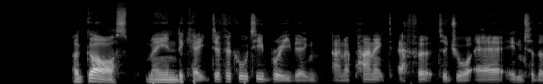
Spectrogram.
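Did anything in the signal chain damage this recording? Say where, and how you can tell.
Yes. Three tiny freezes interrupt the speech at 1.53, 2.44 and 4.11 s, each a flat hold lasting about 5, 5 and 11 ms, with no audible click on entry and a soft resumption. This is an underrun with held sample at the driver or buffer stage: the output buffer emptied, and the converter sat on its last value until data arrived. The gap lengths fit buffers of 256 and 512 samples, and nothing is lost because playback continues exactly where it paused.

From 1.95 s to the end, the speech loses its top: nothing reaches above 11 kHz. A new noise floor sits about 45 dB below the signal. There is no silence at the change and no jump in loudness, so it reads as a shift in tone rather than a dropout. This is likely an input switched to a poorer device, with the system moving mid-recording to a microphone whose narrower band and own self-noise now shape the sound.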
